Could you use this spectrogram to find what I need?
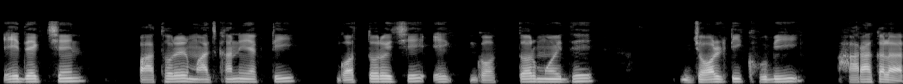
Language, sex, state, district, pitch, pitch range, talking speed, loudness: Bengali, male, West Bengal, Malda, 130 Hz, 115-140 Hz, 105 wpm, -19 LUFS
